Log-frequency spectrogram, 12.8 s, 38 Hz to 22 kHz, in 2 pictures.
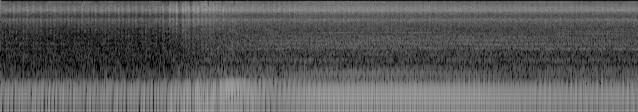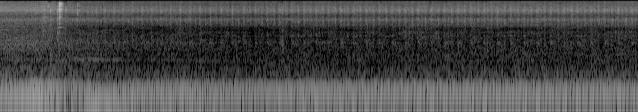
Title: rough idle on start up 2000 XLT 2.5 Lima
